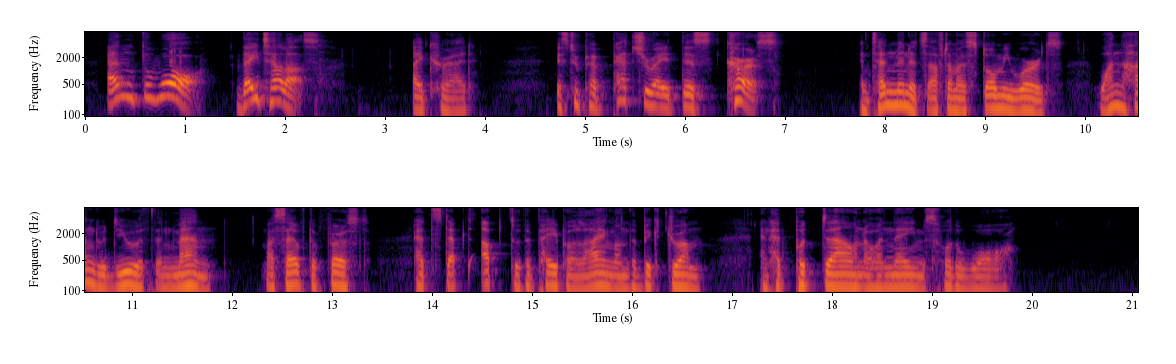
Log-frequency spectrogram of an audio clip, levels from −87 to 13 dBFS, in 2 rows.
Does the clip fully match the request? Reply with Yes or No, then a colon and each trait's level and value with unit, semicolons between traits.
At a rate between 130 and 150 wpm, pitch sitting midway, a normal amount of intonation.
No: slow, 135 wpm; low, 125 Hz; average, 3.5 semitones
